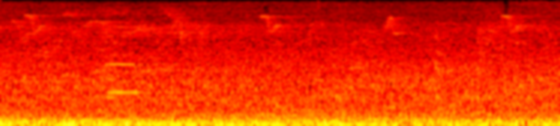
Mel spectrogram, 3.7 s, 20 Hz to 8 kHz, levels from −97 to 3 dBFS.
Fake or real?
real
